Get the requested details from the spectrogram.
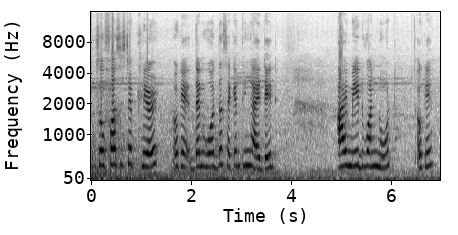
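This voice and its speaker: In an Indian accent, a woman speaks at a high pitch with a monotone, flat intonation and a fairly slow pace, leaving long, frequent pauses amid audible room echo and noticeable background noise. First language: Hindi. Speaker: language learning vlogger. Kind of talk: personal story vlog. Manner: halting.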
